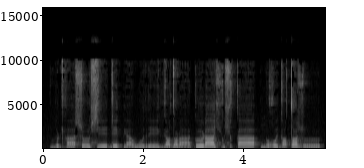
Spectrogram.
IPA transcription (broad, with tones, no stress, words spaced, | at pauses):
ʎɵ˩ɖʱaː˩ ɬɵː˥ ɕeː˧ɡe˥pʲaː˩wʊ˧ reː˧vʲu˩dˤu˩ ɽaː˩ kɵː˥ɽaː˥ çʊ˧ɕɵ˩kaː˥ | ɲɵ˩ʁʷeː˧ɡa˩ tˤu˧ ɮɵː˩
